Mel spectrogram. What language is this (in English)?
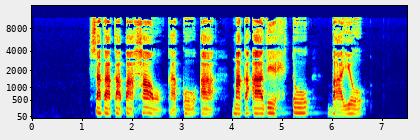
Sakizaya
